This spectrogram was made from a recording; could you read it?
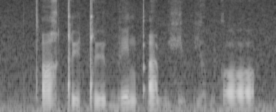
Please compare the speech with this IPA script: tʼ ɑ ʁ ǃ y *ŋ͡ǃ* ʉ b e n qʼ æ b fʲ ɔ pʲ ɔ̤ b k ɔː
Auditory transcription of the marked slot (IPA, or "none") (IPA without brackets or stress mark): ǃ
